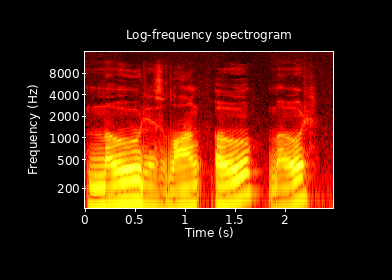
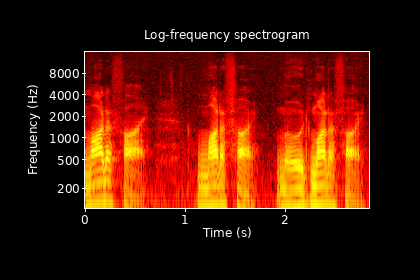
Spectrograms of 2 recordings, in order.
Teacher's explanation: mode is long Oh mode but it becomes short and modify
